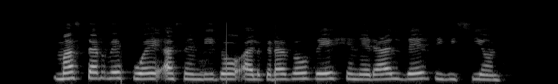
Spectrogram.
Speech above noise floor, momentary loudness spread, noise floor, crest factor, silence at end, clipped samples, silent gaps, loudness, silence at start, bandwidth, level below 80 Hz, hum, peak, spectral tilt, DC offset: 32 dB; 8 LU; -61 dBFS; 18 dB; 0.6 s; under 0.1%; none; -29 LUFS; 0.55 s; 7.6 kHz; -72 dBFS; none; -10 dBFS; -5.5 dB/octave; under 0.1%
